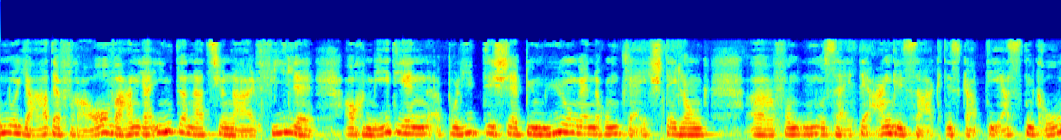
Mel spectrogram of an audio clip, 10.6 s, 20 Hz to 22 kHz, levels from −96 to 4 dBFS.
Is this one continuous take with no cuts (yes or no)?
no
